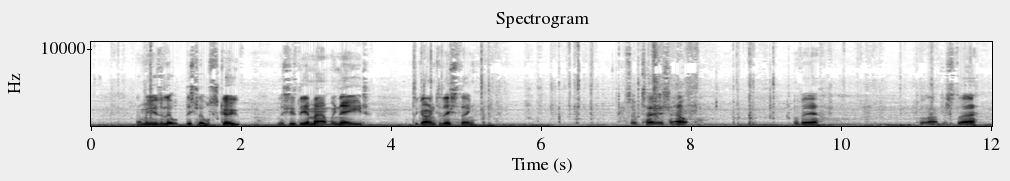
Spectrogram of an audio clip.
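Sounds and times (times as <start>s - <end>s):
steady low machine hum: 0.0s - 12.0s.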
